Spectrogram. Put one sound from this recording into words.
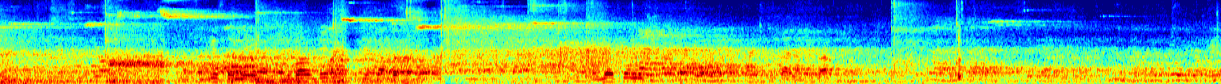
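Adult men call out to each other across an echoing hall.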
